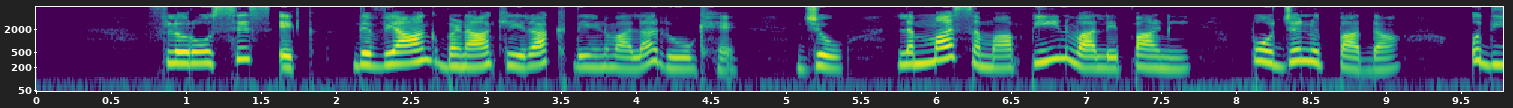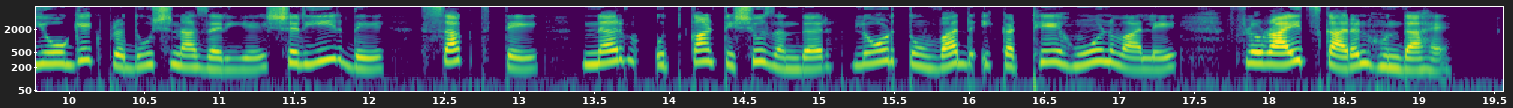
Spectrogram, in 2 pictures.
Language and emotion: Punjabi, neutral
